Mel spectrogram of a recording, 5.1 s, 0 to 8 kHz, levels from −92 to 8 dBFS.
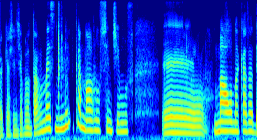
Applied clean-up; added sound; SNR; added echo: neural diffusion model UNIVERSE++.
